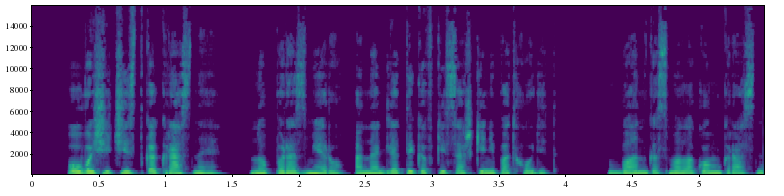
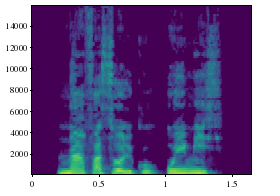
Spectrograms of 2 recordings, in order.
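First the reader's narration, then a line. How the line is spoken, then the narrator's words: Barked. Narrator (Russian): рявкнула я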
